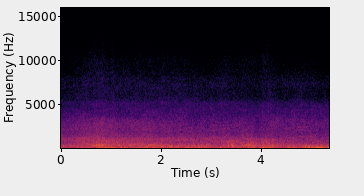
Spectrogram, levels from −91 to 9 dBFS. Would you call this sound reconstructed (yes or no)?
yes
